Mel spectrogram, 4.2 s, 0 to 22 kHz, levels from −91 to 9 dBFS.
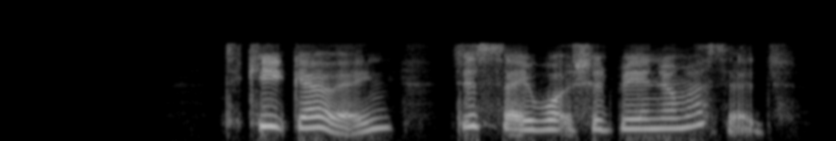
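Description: Throughout the speech, the sound is dull, with nothing above 7 kHz and a rough, fluttering noise around tones, heavy damage that is likely Dolby Digital compression at a very low bitrate, around 32 kbps. Unlike a plain low-pass filter, the encoder leaves many frequency lines without detail and the decoder fills them with noise.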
